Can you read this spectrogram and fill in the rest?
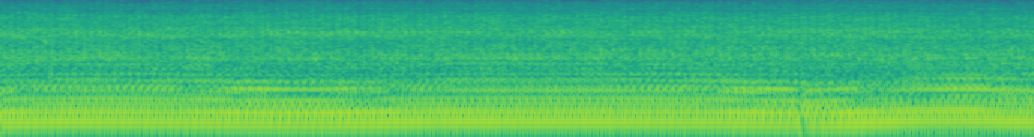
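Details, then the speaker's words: Old abandoned Spider forklift engine running with no exhaust fitted: loud, uneven note that surges and stumbles with no steady beat; running rough, cause not yet clear. "oh and it's not running quite right"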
